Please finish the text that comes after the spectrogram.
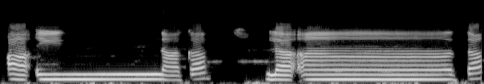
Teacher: حمزہ کو جھٹکے سے پڑھنا ہے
